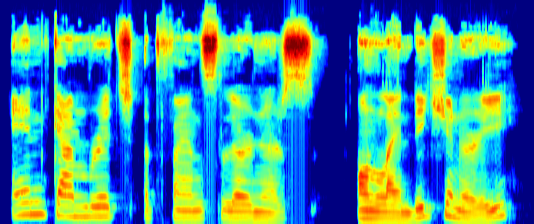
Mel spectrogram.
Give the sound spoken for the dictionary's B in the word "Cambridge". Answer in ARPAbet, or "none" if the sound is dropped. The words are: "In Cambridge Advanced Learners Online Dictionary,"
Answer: B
